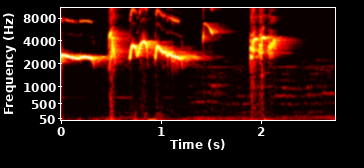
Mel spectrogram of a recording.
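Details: Captive orange-headed thrush (Geokichla citrina) song used to provoke other thrushes to answer: a loud, varied phrase of clear whistles, buzzy sweeps and sharp high notes, with quick rising and falling slurs.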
